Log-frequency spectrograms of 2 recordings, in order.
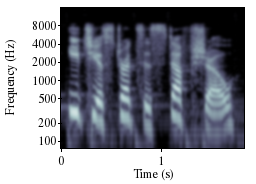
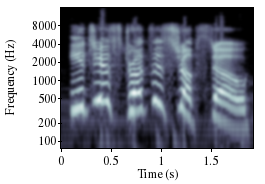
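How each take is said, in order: First: It is read in a plain narrating voice. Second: It is read in a showy announcer voice.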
